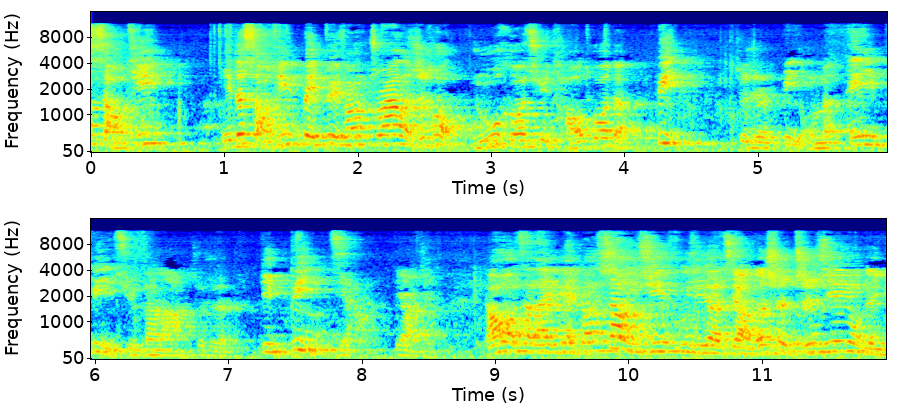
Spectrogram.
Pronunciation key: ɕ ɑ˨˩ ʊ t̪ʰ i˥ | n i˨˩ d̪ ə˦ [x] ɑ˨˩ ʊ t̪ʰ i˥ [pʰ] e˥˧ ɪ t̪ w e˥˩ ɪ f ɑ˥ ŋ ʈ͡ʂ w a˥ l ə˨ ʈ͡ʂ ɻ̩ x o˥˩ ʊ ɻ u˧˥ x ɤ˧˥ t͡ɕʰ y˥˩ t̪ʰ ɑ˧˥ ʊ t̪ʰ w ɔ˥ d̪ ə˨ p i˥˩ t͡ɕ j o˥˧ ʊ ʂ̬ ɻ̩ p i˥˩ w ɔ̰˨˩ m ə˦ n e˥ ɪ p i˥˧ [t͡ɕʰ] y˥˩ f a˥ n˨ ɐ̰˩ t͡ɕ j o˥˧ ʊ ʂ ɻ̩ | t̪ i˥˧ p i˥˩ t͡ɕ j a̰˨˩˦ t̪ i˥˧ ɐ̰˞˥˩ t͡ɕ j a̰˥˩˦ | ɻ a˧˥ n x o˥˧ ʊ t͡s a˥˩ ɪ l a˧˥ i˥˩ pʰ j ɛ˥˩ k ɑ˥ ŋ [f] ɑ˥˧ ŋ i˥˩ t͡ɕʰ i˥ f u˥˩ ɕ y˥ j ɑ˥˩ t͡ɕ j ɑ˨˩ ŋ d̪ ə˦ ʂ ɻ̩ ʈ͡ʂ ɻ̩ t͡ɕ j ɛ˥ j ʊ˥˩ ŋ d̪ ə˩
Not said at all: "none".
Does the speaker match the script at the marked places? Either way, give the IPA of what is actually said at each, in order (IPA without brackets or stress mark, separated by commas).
ɕ, p, t͡ɕʰ, ʂ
